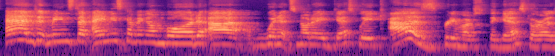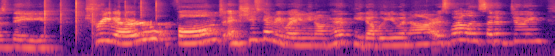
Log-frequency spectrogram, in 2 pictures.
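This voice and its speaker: A woman's voice: high-pitched, animated, normal speed, fairly bright tone. A woman co-hosting a casual video-game chat show, talking in a breezy way and reading viewer chat aloud. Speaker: co-host. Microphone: remote call, unmuted stream audio. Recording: echo on her line from not muting.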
